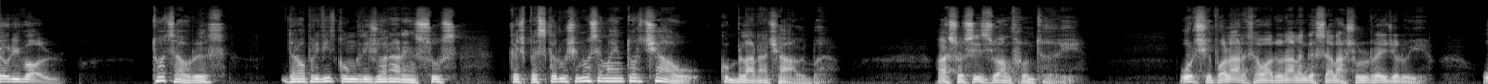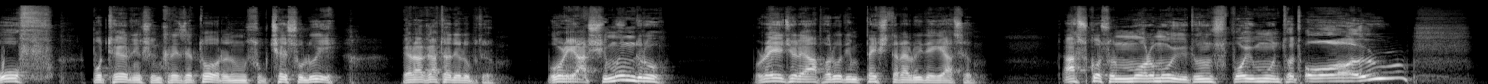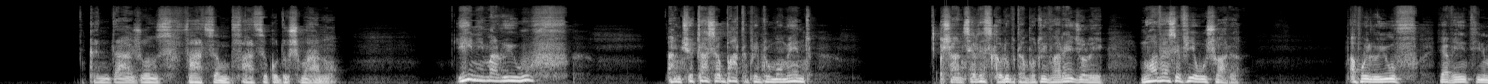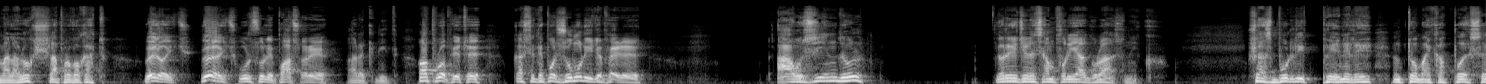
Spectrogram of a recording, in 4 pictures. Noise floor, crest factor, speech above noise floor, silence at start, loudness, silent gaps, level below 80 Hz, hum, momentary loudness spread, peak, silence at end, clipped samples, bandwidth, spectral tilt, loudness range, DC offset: -68 dBFS; 12 dB; 57 dB; 0 s; -12 LUFS; none; -34 dBFS; none; 11 LU; 0 dBFS; 0 s; under 0.1%; 16.5 kHz; -5 dB/octave; 4 LU; under 0.1%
